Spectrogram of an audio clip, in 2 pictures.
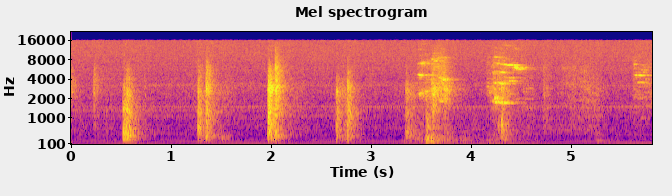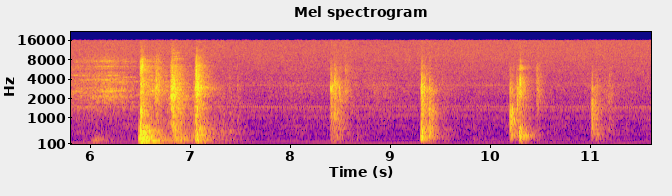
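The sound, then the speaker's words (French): A bathroom door is handled and opened and closed as a man goes to shave, with a series of sharp clicks and knocks spread throughout and one louder thud midway, with no voices. “une porte qui donne au cabinet de toilette. Monsieur Jean va se raser.”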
